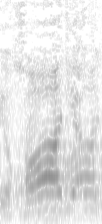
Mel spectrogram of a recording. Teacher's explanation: هي خاء مفخمة وبعدها ألف درجة أولى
